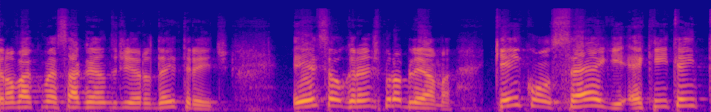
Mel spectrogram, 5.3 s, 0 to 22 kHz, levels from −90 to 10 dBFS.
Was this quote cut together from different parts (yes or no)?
yes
